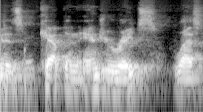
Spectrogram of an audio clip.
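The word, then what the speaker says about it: Raatz: in at home my name is Captain Andrew rates last name is spelled ra a a TZ and I'm the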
